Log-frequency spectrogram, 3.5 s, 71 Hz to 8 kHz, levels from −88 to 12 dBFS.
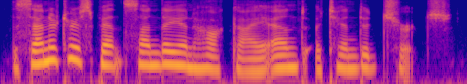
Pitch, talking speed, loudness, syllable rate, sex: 200 Hz, 155 wpm, -18 LUFS, 4.7 syllables/s, female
